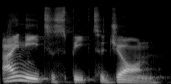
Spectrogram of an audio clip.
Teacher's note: Tap on need, speak, and John.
